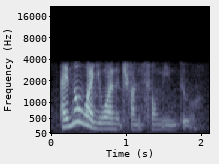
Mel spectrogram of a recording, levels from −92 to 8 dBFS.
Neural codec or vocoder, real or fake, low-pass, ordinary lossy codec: autoencoder, 48 kHz, 128 numbers a frame, DAC-VAE, trained on Japanese speech; fake; 3.6 kHz; none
